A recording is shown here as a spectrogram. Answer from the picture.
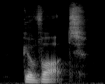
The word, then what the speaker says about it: gavotte: You had one eye in the mirror as you watched yourself gavotte. Who uses gavotte in a song? That's is that the word? I thought it said as you watch yourself go by. – This rhymes with yacht.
